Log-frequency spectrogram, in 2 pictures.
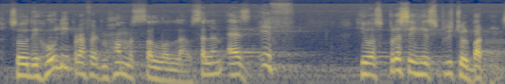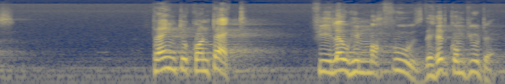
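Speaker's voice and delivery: ordinary talk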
